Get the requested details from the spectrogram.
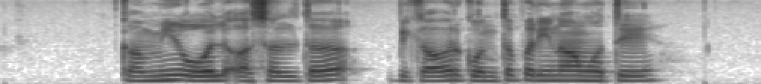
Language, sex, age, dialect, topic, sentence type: Marathi, male, 18-24, Varhadi, agriculture, question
